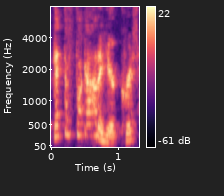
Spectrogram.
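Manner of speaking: high, sharp retold outburst; mock angry yell. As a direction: throw him out with a hammed-up yell. Harcourt yelling at Chris.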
